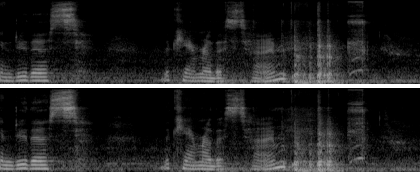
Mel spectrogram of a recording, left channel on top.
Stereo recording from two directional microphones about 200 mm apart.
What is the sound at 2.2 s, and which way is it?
Speech, 5° right (ahead or behind).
